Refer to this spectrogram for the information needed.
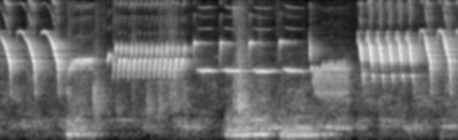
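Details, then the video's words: Canary song for tutoring silent birds: falling whistled slurs, a buzzy trill, flat held tones with faint low knocking beneath, then fast sharp repeated notes. "Masteran burung kenari macet"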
